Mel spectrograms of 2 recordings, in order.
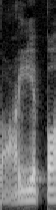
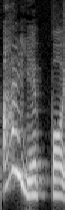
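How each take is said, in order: First: It is said in a deep, thick voice. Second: It is said in a high, light voice. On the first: The baby may hear dislike. The speaker calls it wrong. "굵은 목소리로 아 예뻐 한다거나 하면" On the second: The baby hears affection. The speaker calls it right. "이렇게 목소리 톤으로 아 예뻐 이렇게 해줘야 되는데"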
